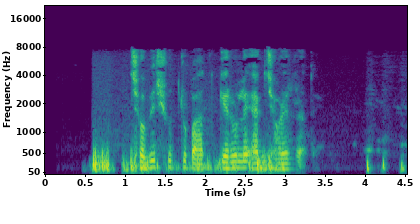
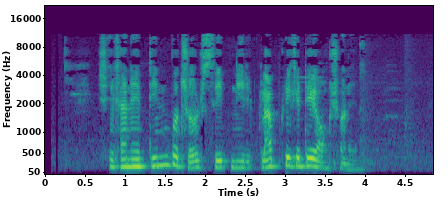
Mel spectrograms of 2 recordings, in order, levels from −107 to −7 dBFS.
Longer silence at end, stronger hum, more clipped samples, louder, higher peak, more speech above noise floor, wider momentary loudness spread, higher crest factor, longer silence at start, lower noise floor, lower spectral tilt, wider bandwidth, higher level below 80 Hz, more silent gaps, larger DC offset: second, 0 s vs 0.85 s; neither; neither; first, -22 LUFS vs -30 LUFS; first, -2 dBFS vs -12 dBFS; first, 54 dB vs 35 dB; about the same, 12 LU vs 11 LU; about the same, 20 dB vs 18 dB; first, 0.6 s vs 0.35 s; first, -75 dBFS vs -65 dBFS; first, -6 dB/octave vs -4.5 dB/octave; second, 8 kHz vs 11.5 kHz; first, -50 dBFS vs -78 dBFS; neither; neither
